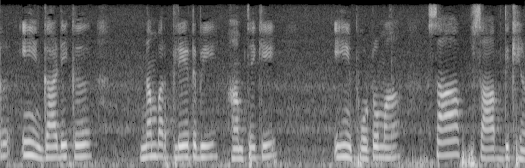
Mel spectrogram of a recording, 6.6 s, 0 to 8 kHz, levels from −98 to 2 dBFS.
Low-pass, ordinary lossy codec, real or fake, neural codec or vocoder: 7.2 kHz; MP3, 48 kbps; real; none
